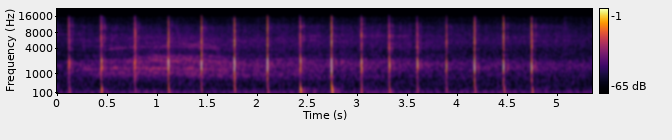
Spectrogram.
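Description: One person clapping hands steadily, about three claps a second, stopping near the end.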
